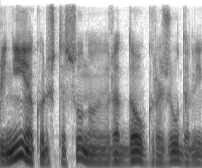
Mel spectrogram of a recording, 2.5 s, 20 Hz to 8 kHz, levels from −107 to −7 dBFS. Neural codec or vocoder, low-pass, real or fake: none; 7.2 kHz; real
